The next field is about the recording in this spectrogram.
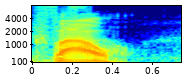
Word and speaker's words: Pfau: Pfau is actually, the actual pronunciation is Wade Pfau.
